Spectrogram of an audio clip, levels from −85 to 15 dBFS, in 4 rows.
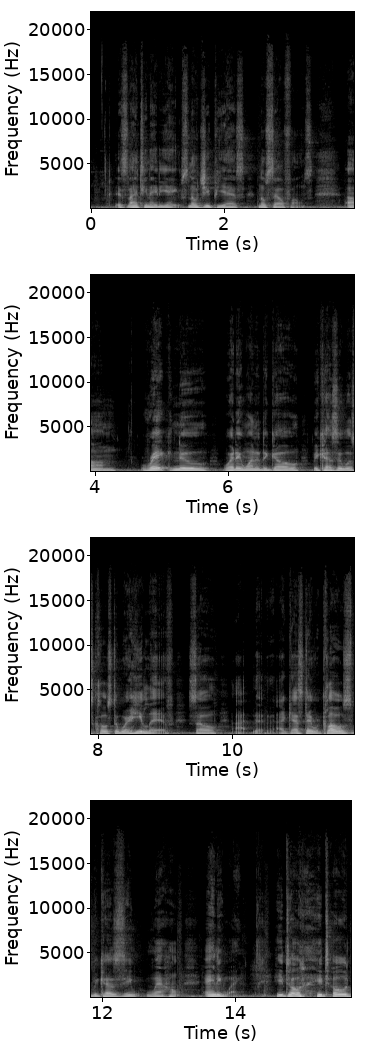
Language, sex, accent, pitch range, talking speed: English, male, American, 110-135 Hz, 150 wpm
